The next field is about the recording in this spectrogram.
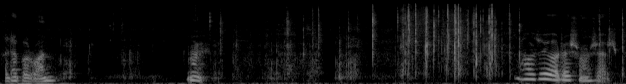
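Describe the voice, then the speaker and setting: A woman acts out a mischievous goblin peddler woman in a close-up ASMR roleplay. Her voice is whispery and heavily fried, with lively swings in pitch. She muses haltingly in a blunt, deadpan way, over faint background noise. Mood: playful, musing. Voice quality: breathy, creaky, whispery. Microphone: close ASMR microphone.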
